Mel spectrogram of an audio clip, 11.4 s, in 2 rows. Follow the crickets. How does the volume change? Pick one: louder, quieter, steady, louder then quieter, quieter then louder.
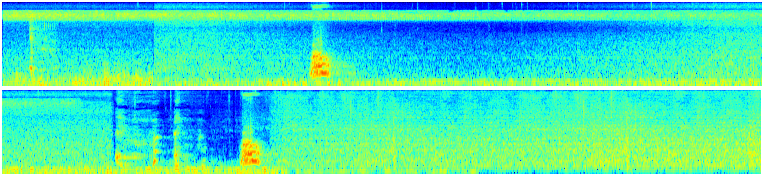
quieter.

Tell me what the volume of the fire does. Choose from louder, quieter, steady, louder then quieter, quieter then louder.
louder.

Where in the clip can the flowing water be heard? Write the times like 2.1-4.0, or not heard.
0.0-6.5.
